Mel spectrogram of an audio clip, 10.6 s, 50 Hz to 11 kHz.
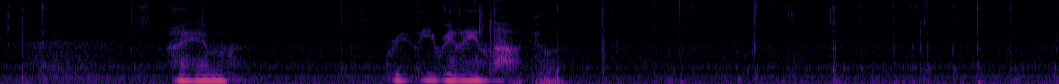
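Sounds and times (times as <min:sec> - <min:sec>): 
loud gaming laptop fan hum: 0:00.0 - 0:10.5
speech: 0:01.7 - 0:02.4, 0:03.9 - 0:05.7
typing on a gaming laptop keyboard: 0:05.9 - 0:10.5.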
